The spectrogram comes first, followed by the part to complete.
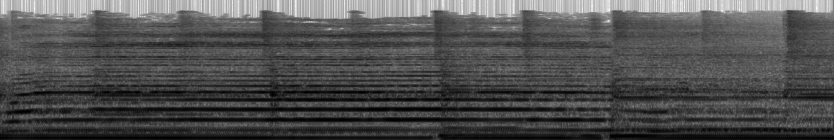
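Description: Live rock band playing: electric guitar, electric bass and drum kit, with one long held note over the first half of the passage and the bass line moving to new notes after it.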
